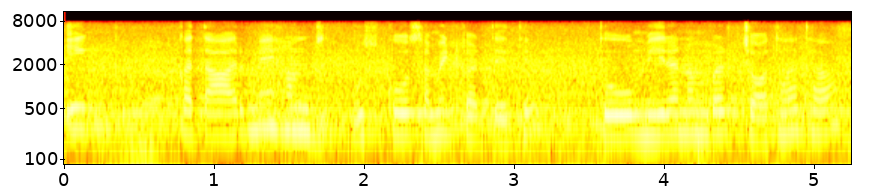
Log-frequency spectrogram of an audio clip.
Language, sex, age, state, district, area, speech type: Urdu, female, 18-30, Uttar Pradesh, Aligarh, urban, spontaneous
